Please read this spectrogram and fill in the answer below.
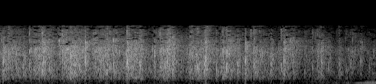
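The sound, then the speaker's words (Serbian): Long, sincere applause at a farewell ceremony held in a studio, a continuous dense patter of many hands clapping at a moderate, somewhat muffled level throughout. “U ateljeu je danas na večni put ispraćen dugim i iskrenim aplauzom.”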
